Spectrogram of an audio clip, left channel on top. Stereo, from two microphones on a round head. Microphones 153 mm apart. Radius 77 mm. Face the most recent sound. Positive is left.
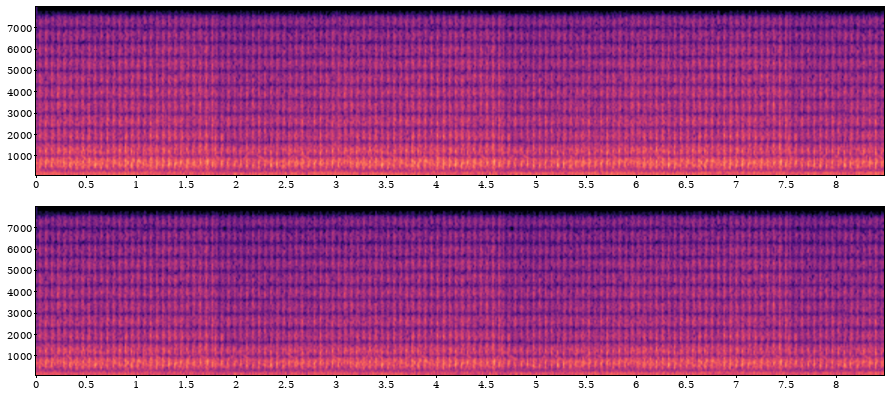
turn(degrees=0)  # may be behind; listen again after turning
